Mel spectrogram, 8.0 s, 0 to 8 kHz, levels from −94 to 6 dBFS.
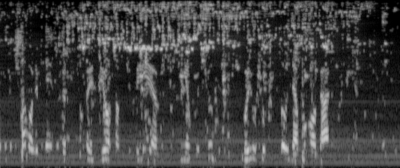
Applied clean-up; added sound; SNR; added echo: classical method spectral subtraction.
